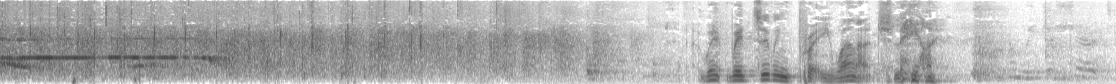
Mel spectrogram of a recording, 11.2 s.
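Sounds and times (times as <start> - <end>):
audience clapping: 0.0 - 6.9
speech: 7.1 - 9.5.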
